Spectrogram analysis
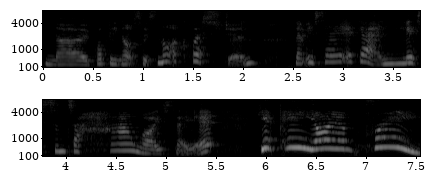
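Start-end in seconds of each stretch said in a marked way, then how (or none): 5.9-7.6 very loud, shrill, high, booming excited shout. Speaker demonstrating to listeners how the sentence sounds; excited shout. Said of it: "Does he sound like he's shouting or he's excited?".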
